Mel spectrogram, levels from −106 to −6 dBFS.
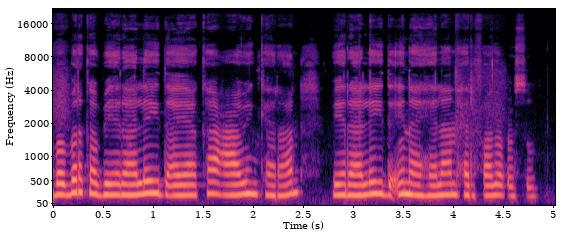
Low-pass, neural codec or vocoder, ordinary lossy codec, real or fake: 19.8 kHz; none; none; real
